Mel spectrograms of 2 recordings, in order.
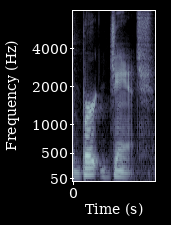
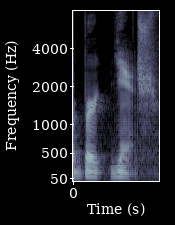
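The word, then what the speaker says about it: Bert Jansch: The number five spot belongs to Burt Jansch, or Burt Jansch. I've heard it pronounced both ways.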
